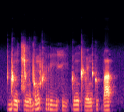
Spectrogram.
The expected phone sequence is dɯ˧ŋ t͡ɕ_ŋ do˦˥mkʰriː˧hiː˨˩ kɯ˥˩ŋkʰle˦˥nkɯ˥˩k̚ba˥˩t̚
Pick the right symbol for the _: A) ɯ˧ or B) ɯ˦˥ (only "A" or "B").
A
